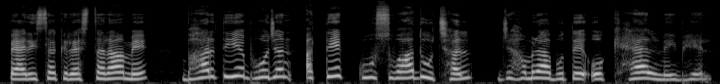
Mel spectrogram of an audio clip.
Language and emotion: Maithili, sad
